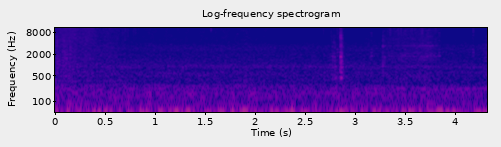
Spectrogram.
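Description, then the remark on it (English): A steady low engine rumble and road roar from inside a car driving in heavy traffic, continuous for a few seconds, with a brief faint click midway and no talking. “Anyway, folks, I'm gonna I'm gonna wrap this up right now because um, there is so much traffic and I'm just a little getting wackadoodle in the in the brain thinking about it.”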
